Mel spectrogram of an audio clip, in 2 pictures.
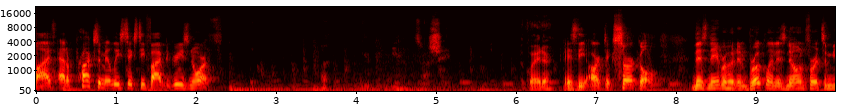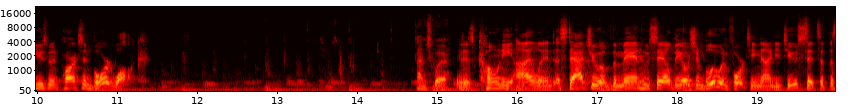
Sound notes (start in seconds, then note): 3.4 whispering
